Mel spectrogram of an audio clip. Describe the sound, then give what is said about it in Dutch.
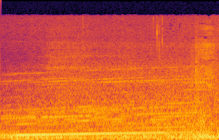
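The synthetic Electric Sport Sound of a Porsche Taycan Turbo electric car rises slowly in pitch as the car accelerates, a loud, smooth whirring hum with a faint layered tone above it and no voices. “Nee, dit is de Porsche Taycan. Maar hij klinkt wel een beetje als UVO. Dit is de Electric Sport Sound die je uit of aan kan zetten.”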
